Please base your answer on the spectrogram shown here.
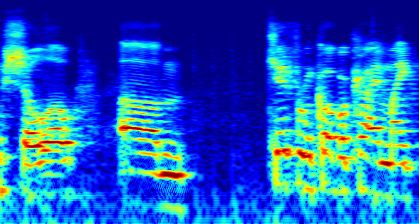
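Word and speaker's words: Xolo: like Jolo that is that he pronounce his name sholo um kid from kobai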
